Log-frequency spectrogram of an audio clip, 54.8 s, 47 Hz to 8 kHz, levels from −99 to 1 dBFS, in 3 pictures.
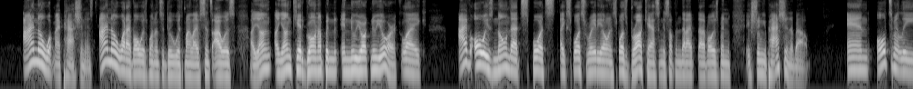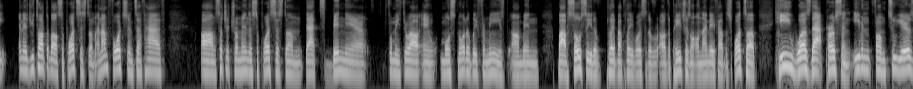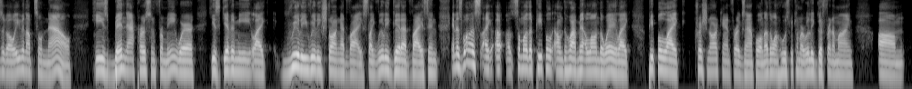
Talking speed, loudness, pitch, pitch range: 190 wpm, -28 LUFS, 125 Hz, 115-140 Hz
